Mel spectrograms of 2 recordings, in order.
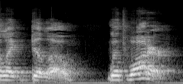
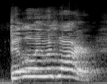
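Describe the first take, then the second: First: Said in the usual way. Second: BILLOWING said high and emphatic; emphatic repeat. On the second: Shown as a demonstration. Vlogger stressing the flood to viewers, emphatic.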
